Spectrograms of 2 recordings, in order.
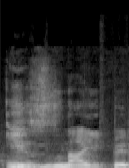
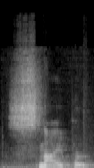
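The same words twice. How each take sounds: First: An extra vowel precedes a buzzing z sound. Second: It starts directly with a hissing s sound. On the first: The speaker calls it wrong. "cuidado para não falar sniper... a gente insere um i e faz o s com som de z" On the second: The speaker calls it right. "é um s com som de s mesmo e sem aquele zinho"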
